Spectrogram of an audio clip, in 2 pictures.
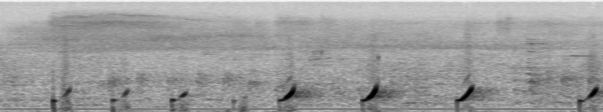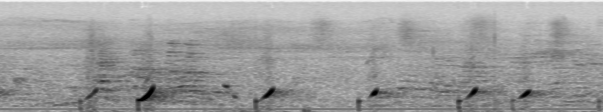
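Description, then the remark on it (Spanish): A group of people, on a count of three, imitate water with their voices as bubbles, rain, river and sea: a steady run of bubbly, rising plops and drips, more than a dozen in quick succession, moderately loud over a faint continuous low hum. “El agua tiene sonido de burbujas, el agua tiene sonido de lluvia, el agua tiene sonido de río, de mar.”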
